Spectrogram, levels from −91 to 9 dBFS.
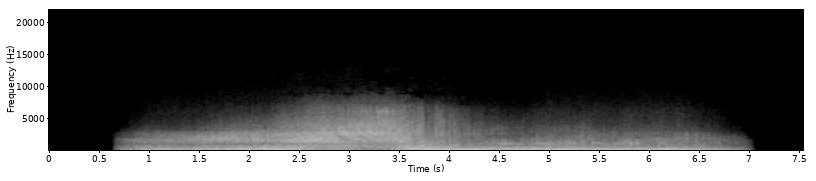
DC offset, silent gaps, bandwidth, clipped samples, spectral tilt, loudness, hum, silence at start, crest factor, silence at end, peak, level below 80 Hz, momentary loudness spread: under 0.1%; none; 8.8 kHz; under 0.1%; -5 dB/octave; -20 LUFS; none; 0.65 s; 16 dB; 0.6 s; -6 dBFS; -56 dBFS; 12 LU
